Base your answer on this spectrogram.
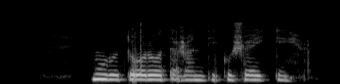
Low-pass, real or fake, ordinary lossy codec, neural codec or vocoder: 7.2 kHz; fake; AAC, 48 kbps; codec, 16 kHz, 16 kbps, FunCodec, trained on Chinese and English, 50 frames a second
